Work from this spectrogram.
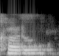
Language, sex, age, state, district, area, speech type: Gujarati, female, 18-30, Gujarat, Valsad, rural, read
